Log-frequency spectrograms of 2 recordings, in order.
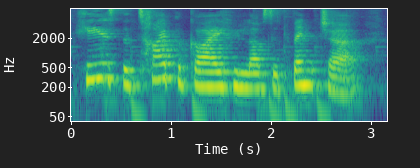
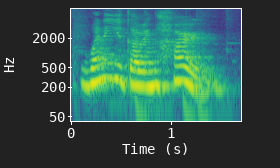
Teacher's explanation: The words of and are, become uh when reduced. So all you hear is the schwa sound.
